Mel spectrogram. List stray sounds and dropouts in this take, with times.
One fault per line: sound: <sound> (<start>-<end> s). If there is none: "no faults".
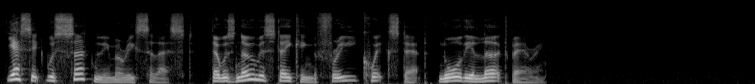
no faults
